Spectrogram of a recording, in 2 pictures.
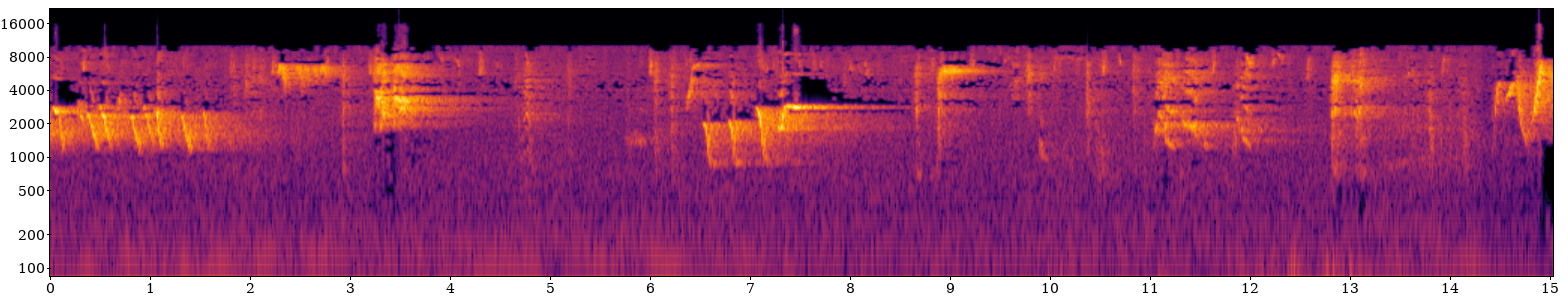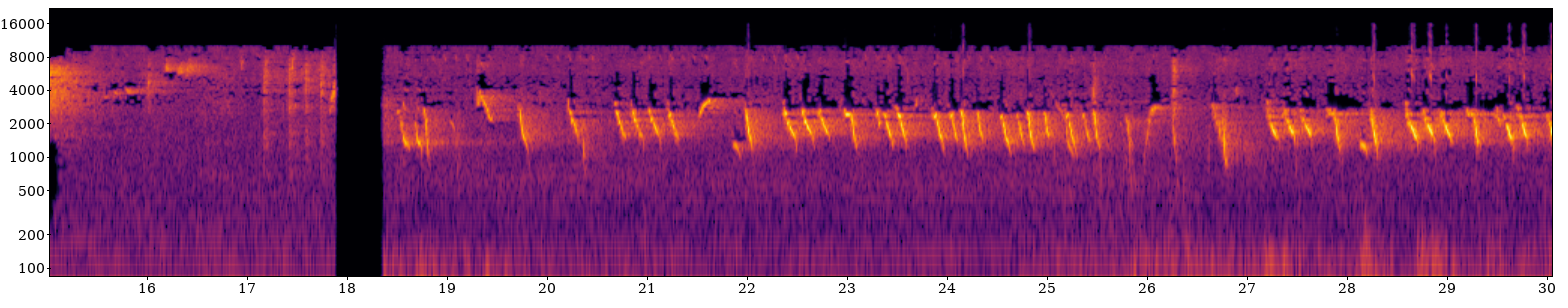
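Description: Bird calls: assorted squawks and chirps at irregular intervals, then, after a brief silence about two-thirds of the way through, a rapid run of repeated chirps.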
